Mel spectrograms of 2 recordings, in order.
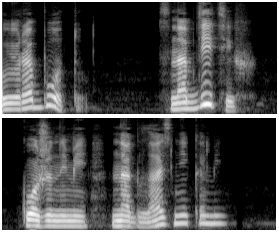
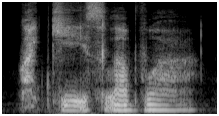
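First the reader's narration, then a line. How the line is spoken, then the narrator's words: Admiring crowd whispers. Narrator (Russian): восхищенно шептали горожане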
